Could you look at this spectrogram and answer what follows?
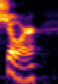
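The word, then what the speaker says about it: שׁוֹר: an ox and this word for ox is shor in the hebrew the way it's rendered in english it's s-h-o-w-r it's pronounced it's pronounced shor but it's it's a word that means an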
